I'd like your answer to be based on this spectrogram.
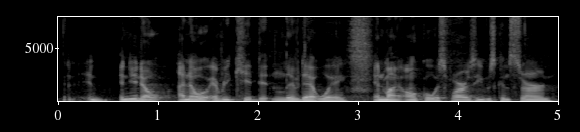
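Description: A man's voice: mid-range voice, fairly even intonation, brisk, mellow. A man who is a podcast guest, telling stories from his life in a casual studio chat, earnest and often restarting with repeated words.

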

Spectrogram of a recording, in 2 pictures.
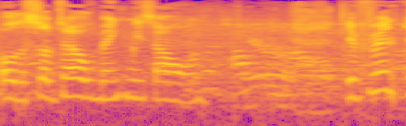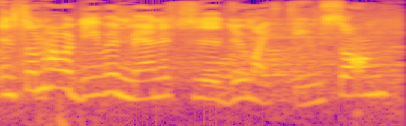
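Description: A youngster who can't pronounce R's, saying w instead, rambling loudly through casual gameplay commentary. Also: high-pitched, a little fast, crowd noise, rough recording. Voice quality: speech impediment, cannot say R's correctly, says w for r. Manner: rambling, self-described loud talker. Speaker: YouTuber.

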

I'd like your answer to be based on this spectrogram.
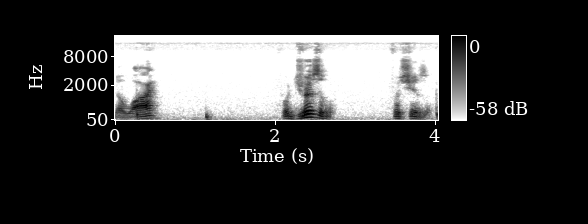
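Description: A man's voice: lowish voice, slow pace, vocal fry, husky. A man hosting a sports podcast, telling corny jokes in a casual way and laughing at his own punchlines. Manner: lively, swings between loud and mumbled. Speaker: podcast host.

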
